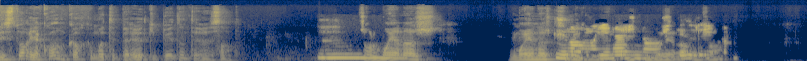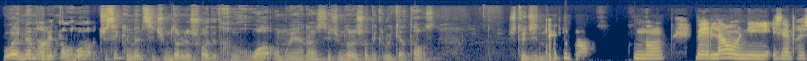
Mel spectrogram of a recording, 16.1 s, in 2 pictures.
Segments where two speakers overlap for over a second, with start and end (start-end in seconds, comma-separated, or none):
5.5-7.1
